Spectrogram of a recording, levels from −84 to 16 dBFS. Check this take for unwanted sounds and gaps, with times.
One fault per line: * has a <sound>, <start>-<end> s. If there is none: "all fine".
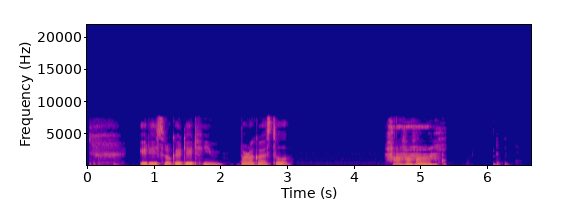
* has a laugh, 4.5-5.4 s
